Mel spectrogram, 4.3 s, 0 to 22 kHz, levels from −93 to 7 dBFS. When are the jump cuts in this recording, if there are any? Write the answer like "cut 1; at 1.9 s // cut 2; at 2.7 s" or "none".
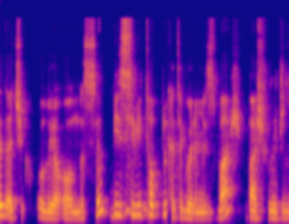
cut 1; at 2.5 s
